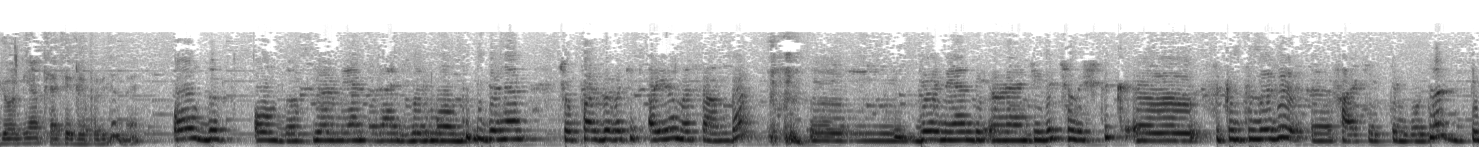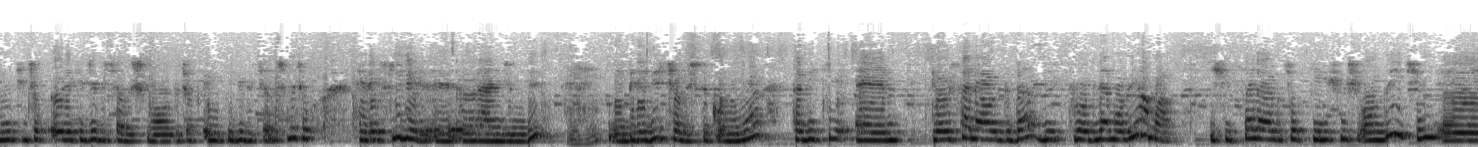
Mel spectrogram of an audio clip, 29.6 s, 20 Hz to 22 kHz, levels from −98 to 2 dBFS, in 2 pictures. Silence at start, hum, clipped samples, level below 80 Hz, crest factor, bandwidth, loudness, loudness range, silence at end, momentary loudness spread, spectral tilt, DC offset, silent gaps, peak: 0 s; none; under 0.1%; -54 dBFS; 10 dB; 6 kHz; -11 LUFS; 2 LU; 0 s; 8 LU; -9 dB/octave; under 0.1%; none; 0 dBFS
